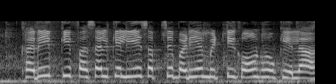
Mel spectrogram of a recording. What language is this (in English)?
Bhojpuri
